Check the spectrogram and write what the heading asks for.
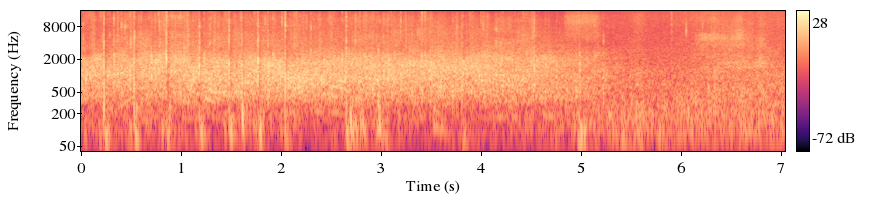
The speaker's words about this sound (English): Let us give them a round of applause.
